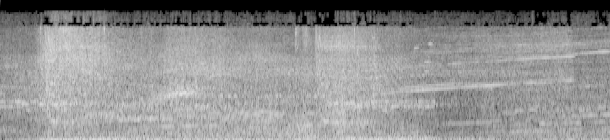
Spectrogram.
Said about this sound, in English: Oh, this is so cool, a pod race. Is this seat taken? Can I sit here? All right, thank you. Ooh, the engines are starting up.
